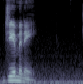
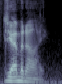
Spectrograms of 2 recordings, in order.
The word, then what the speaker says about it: Gemini: No, I understand it's it's Jiminy. I get it, but it's Gemini. I can call him Jiminy. I can try. It's wrong, but I can try.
